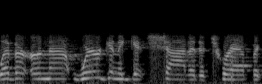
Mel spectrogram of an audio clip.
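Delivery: plain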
